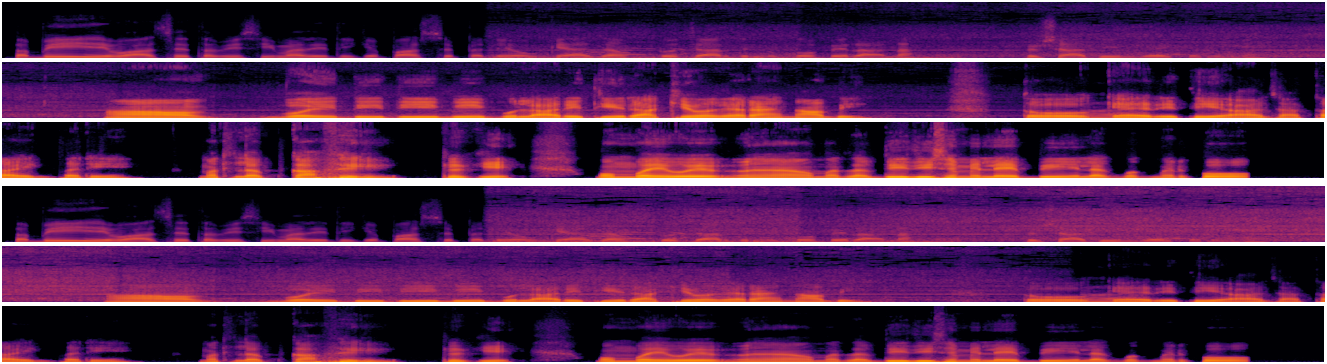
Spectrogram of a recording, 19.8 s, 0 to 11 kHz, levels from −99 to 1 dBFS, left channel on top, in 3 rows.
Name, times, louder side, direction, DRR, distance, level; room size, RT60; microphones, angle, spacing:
voice 1, 0.1-4.6 5.1-6.3 12.0-12.4, equal, 5° left, 1.1 m, -46 dB
sound 1, 2.4-12.0, right 4 dB, 60° right, 3.9 m, -53 dB
voice 2, 7.1-10.9 11.4-13.9 14.2-19.5, left 6 dB, 85° left, 0.4 m, -29 dB
open air
head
